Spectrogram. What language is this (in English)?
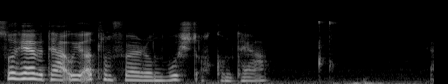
Faroese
